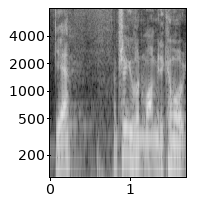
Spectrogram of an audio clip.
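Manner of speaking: usual speaking voice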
